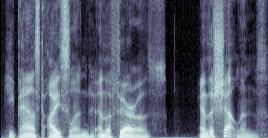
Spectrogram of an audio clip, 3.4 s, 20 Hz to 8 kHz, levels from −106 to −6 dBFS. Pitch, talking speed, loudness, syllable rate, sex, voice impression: 110 Hz, 160 wpm, -17 LUFS, 5.0 syllables/s, male, very masculine, very adult-like, slightly thick, cool, sincere, slightly calm, slightly wild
